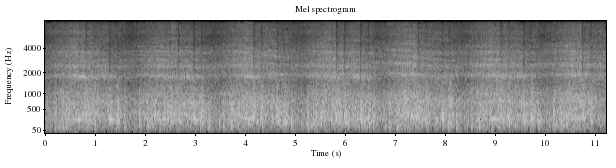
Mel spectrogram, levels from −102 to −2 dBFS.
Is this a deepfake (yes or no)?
no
